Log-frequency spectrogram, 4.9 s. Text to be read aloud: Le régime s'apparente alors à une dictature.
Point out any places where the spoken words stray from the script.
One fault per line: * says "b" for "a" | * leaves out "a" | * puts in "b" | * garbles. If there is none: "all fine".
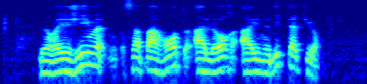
all fine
